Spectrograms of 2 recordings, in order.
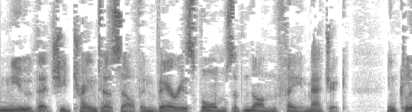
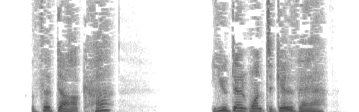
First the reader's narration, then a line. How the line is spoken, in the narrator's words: said Pi in his crackly voice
